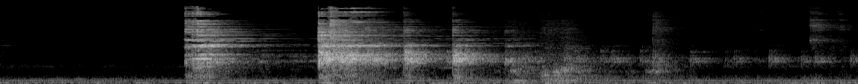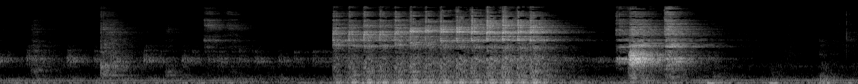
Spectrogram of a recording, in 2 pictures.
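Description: Kitchen sounds from dinner being cooked: clattering and clinking of cookware and dishes, with sudden knocks about two and three seconds in and again near the end. A steady low hum stops about eleven seconds in. A rougher rushing noise lasts about two seconds shortly after.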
